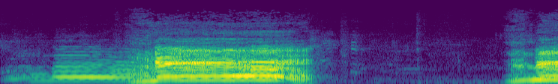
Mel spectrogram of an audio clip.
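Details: Long cow moo that starts low and steady, then swells louder and brighter before cutting off around three seconds; after a short silence a second moo begins loudly at the end.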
